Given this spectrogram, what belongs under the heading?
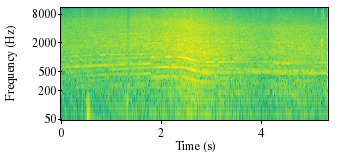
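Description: Race car engines in the NASCAR Racing 2003 game, a faint engine drone rising and falling in pitch as cars pass, ending with a sudden loud burst.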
